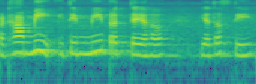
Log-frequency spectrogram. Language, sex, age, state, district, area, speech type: Sanskrit, female, 30-45, Maharashtra, Akola, urban, spontaneous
